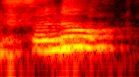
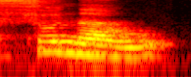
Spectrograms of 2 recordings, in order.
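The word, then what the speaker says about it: Sonau: S'agirait-il de la civilisation Sono? Bon, je sais que ça se prononce Sonao. Personnellement, je préfère dire Sono.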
